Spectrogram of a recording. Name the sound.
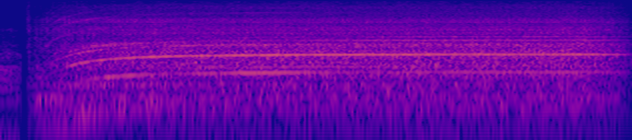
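blender running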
